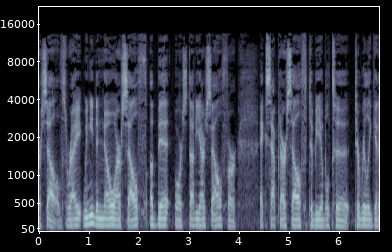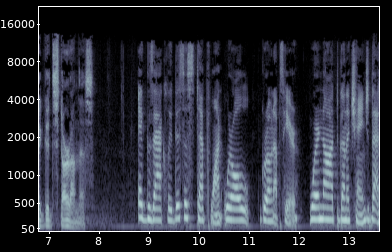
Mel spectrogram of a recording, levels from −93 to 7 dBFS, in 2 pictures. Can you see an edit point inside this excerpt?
yes; 1 cut; at 10.5 s

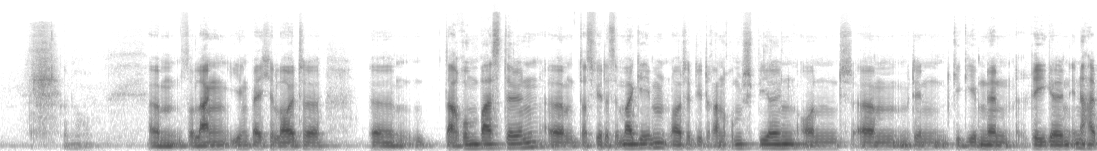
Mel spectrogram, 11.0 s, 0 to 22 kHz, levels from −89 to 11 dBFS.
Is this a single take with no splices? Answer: no; 1 cut; at 1.5 s

